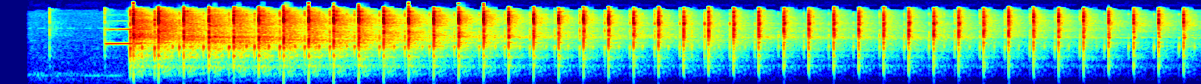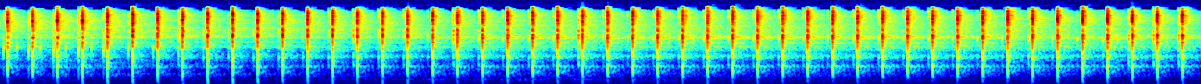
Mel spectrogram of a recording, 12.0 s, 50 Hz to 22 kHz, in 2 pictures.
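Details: Home extracorporeal shockwave machine demonstrated for stiff, achy knee or shoulder joints, set to intensity 90, 8 Hz, 1,600 shocks: rapid, very regular sharp clicks, about four per second, as the applicator fires pressure pulses.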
